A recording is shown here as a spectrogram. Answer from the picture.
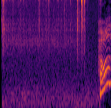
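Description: A fidget spinner with gears spinning in the hand: a steady whir with light metallic rattling, and a few clicks about a second and a half in.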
